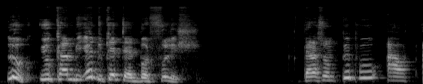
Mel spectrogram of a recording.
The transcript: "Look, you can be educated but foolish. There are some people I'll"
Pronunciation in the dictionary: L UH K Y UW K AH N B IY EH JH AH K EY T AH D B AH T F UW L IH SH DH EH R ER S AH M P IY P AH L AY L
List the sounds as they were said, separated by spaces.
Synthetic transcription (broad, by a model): L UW K Y UW K AH N B IY EH JH AH K EY T AH D B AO T F UW L IH SH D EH R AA S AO M P IY P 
